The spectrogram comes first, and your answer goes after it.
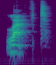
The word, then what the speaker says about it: laughed: Laughed.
